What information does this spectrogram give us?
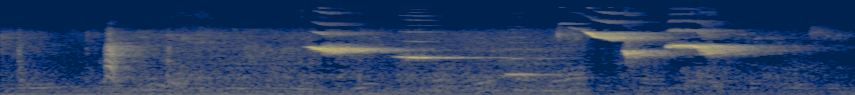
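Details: A moulting Chopi blackbird warming up gives a few whistled notes that dip and rise, then a sharp high slurred phrase, with quieter gaps between.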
